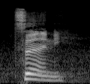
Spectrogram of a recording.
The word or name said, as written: tsï'nih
